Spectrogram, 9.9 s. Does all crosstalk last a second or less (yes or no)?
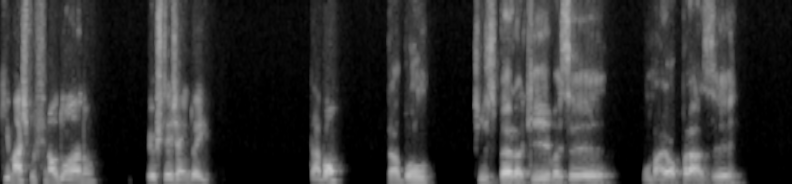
yes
